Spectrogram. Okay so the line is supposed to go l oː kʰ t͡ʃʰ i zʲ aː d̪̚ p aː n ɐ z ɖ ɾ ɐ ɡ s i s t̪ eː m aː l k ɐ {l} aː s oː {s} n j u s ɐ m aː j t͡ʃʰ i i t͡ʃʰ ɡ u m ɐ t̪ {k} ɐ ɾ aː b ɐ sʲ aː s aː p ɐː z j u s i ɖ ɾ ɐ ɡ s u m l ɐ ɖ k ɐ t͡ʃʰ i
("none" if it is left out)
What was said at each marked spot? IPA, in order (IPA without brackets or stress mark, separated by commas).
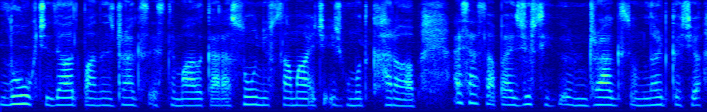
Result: ɾ, none, kʰ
